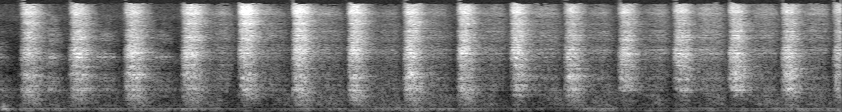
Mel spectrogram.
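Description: A woman doing breath of fire: short, forceful exhales through the nose, repeated evenly about twice a second.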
